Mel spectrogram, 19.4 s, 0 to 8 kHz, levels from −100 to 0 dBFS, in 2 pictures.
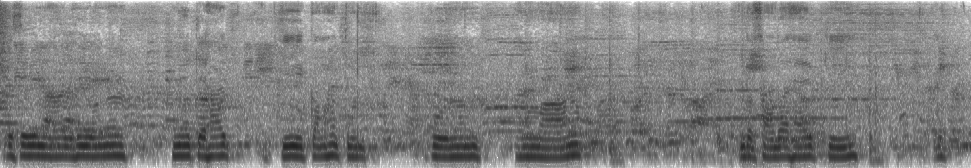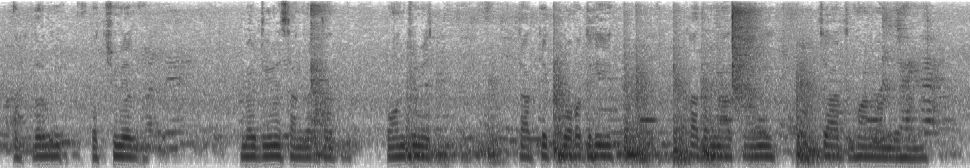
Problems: constant background noise, continuous background conversations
